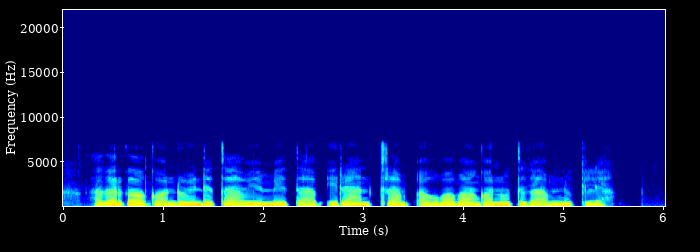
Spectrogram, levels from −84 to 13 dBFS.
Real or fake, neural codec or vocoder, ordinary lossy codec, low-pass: real; none; none; 7.2 kHz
